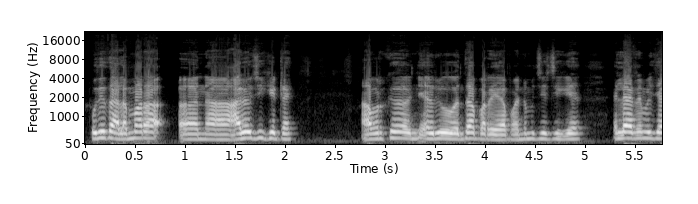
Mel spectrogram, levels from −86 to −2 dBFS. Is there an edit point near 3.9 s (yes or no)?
no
